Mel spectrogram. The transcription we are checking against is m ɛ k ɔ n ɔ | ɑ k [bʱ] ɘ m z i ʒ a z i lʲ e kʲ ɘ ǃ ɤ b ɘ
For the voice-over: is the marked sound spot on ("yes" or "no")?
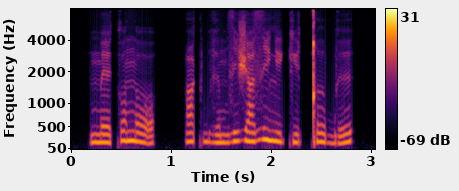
yes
